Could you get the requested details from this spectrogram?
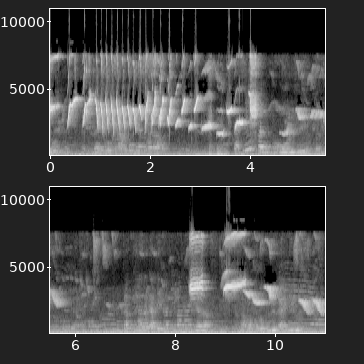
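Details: Black-breasted Oriental magpie-robin, a kept songbird in full song laced with canary-like phrases, used as a lure to get other birds singing: a fast rattling trill of repeated high notes, then varied whistled slurs and chirps over low background murmur.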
